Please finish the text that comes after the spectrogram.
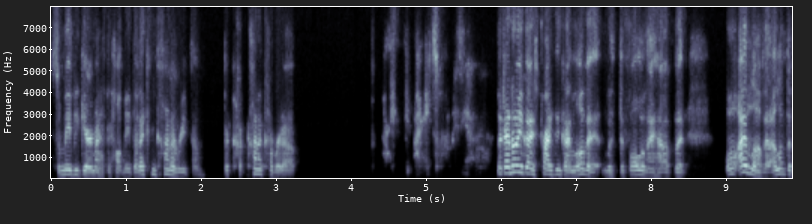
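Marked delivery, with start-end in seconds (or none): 4.4-5.6 hushed, fully whispered aside; whispered confession. Real, not acted. Host confiding in the live audience, whispered. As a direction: whisper it like a guilty admission.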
